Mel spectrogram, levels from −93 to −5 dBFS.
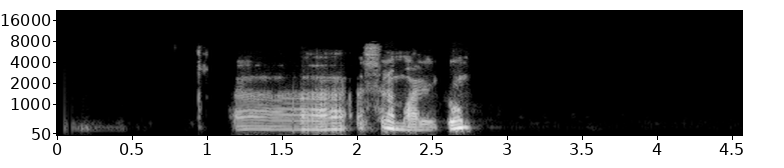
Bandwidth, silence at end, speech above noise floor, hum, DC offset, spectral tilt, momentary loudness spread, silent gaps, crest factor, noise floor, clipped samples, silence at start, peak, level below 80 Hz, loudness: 7.6 kHz; 1.8 s; 67 dB; none; under 0.1%; -6 dB/octave; 13 LU; none; 20 dB; -89 dBFS; under 0.1%; 1.2 s; -6 dBFS; -68 dBFS; -23 LUFS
